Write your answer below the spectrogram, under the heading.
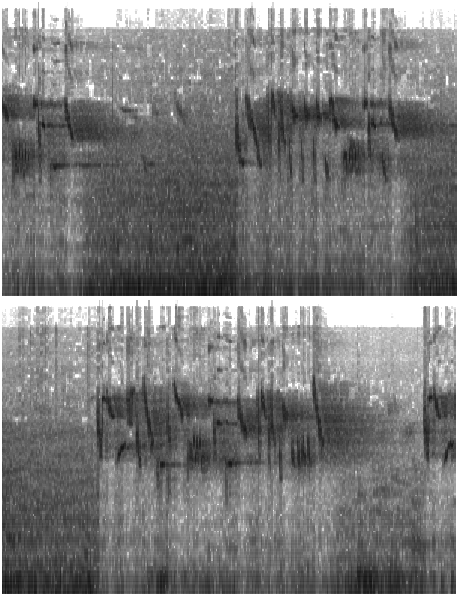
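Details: {'text': "Black-throated canary song with loud, sharp, very clear 'shots', dense and powerful. High twittering bursts of rapid slurred notes come in two long phrases separated by pauses, over low background rumble."}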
